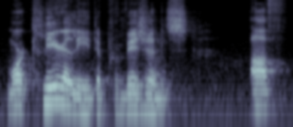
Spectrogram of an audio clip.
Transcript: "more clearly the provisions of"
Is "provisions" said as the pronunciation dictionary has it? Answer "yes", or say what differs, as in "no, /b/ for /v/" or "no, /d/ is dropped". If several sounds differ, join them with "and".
yes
